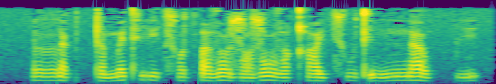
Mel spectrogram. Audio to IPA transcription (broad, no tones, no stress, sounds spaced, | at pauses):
lː a k tː a m ɛ tʰ r i t͡sʰ ɔ t͡sʼ e ðˤ u z ɔ zˤ u ðˤ e qʰ a j t͡sʰ u tʼ i m nː a o̯ pː i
